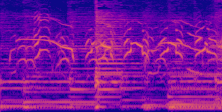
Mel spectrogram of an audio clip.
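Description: Acoustic guitar strummed steadily, with many short gull cries layered over it, each call rising and falling in pitch.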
